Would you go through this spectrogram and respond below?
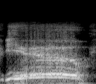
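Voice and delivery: sudden high, loud shout of You!; chainsaw clown yell. Retold or imitated. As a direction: lunge at them with one barked You!.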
